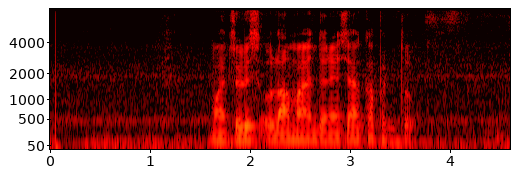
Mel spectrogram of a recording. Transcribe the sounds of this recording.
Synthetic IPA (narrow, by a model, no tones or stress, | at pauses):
mḁd͡ʒolɪsulamaind̪onesiakəb̥ənt̪ʊ̰k̚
